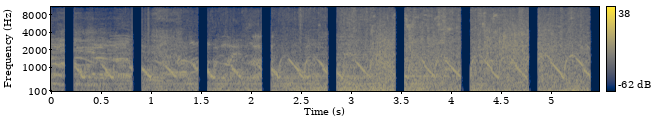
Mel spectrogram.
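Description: Police-style siren sounding in quick falling sweeps, about three a second, over a low rumble. The sound is chopped by brief dropouts at regular intervals.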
